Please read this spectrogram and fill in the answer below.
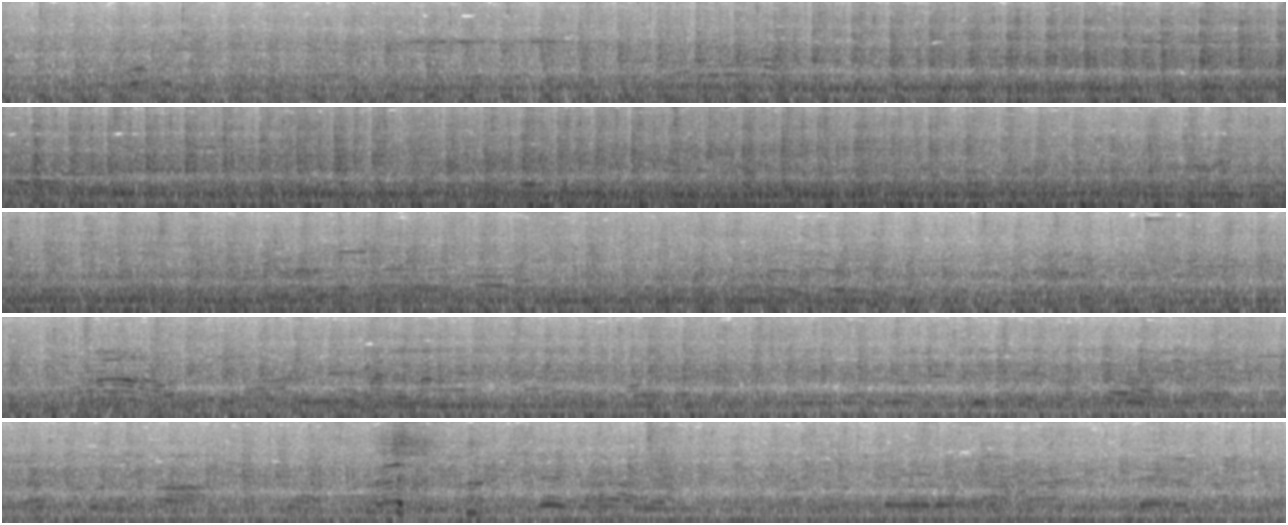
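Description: Busy open-air market crowd: many voices talking at once over a steady low rumble, with a single sharp knock near the end.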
